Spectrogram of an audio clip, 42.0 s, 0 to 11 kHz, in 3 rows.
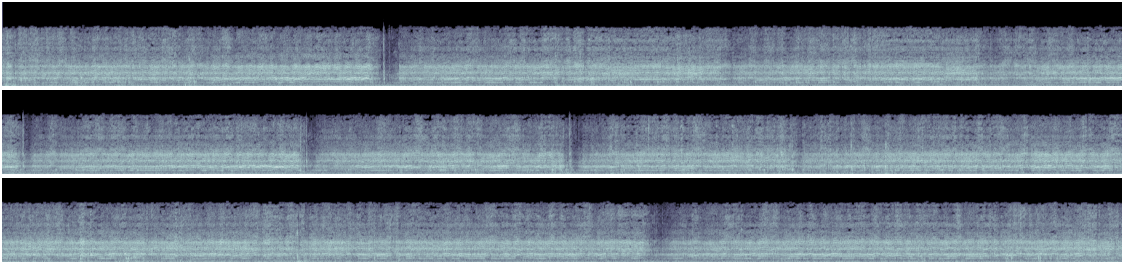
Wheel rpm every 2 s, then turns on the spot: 70, 70, 50, 70, 60, 60, 60, 60, 60, 60, 60, 60, 60, 70, 70, 70, 70, 60, 60, 70, 70.
none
